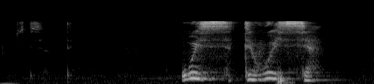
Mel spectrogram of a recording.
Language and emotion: Russian, positive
